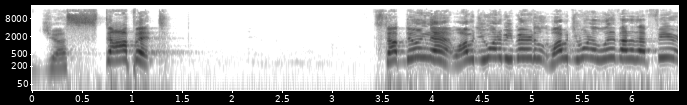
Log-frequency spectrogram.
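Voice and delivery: loud, high, impatient counselor yelling; retold scream. Counselor shouting his patient out of her fear. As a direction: bark it like a fed-up therapist. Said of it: "And he just screams".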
